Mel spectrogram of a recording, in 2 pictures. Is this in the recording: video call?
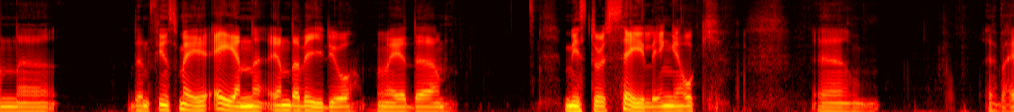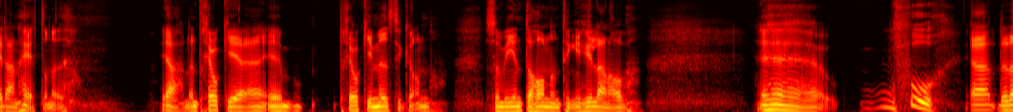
no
